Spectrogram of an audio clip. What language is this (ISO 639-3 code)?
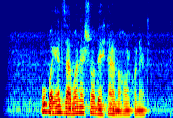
fas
